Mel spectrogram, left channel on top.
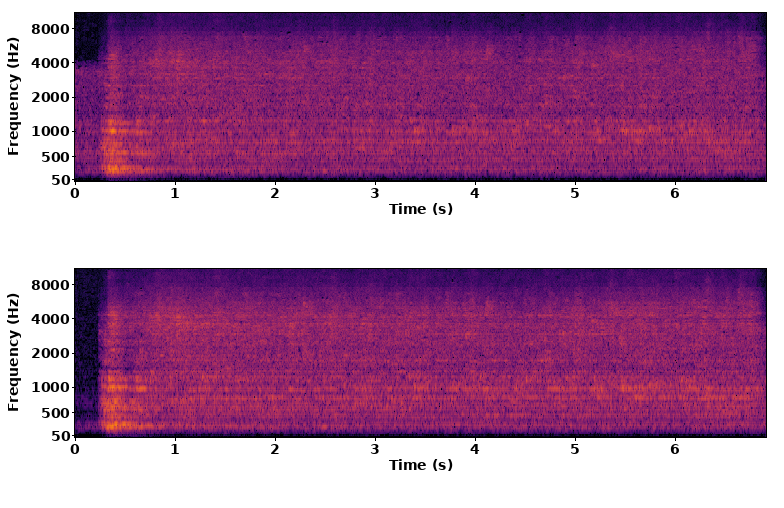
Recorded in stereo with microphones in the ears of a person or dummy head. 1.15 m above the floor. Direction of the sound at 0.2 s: Centre (ahead or behind).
